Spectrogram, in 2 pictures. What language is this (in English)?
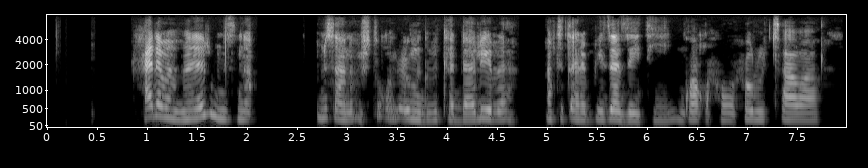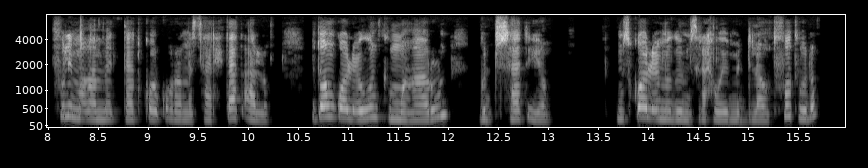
Tigrinya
